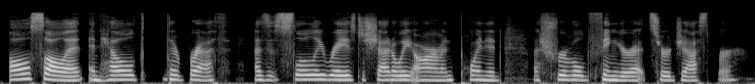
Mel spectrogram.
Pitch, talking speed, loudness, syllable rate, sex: 205 Hz, 175 wpm, -18 LUFS, 4.7 syllables/s, female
